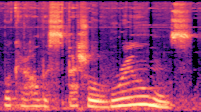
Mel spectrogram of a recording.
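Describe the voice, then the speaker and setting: A woman reads a children's picture book at a slow, unhurried pace, as a teacher does for students. Her delivery is expressive, with emphatic story lines and softer asides. There is noticeable background noise in the recording. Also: a little high. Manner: expressive, switches between emphatic reading and soft, wondering asides. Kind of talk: children's read-aloud with asides and questions to students.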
